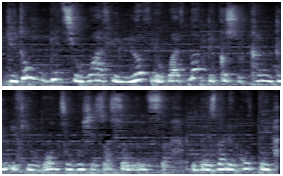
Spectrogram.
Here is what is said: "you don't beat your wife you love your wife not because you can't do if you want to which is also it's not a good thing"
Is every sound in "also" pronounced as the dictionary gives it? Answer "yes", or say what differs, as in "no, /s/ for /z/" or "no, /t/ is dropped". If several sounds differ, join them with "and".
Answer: no, /l/ is dropped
